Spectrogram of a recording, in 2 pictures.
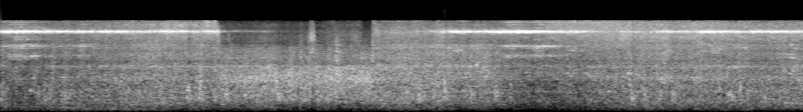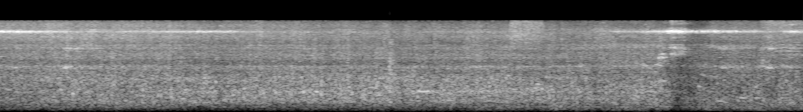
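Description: Alishan Forest Railway narrow-gauge train running, heard from inside a wooden passenger carriage: steady rolling and rattling noise of wheels on rail, with a thin high wheel squeal that comes and goes.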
